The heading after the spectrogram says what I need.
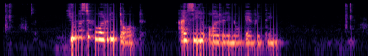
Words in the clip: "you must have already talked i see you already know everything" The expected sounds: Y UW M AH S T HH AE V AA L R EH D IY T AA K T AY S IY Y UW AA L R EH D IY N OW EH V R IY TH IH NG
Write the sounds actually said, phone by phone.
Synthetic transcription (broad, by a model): Y UW M AH S T HH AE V AA L R EH D IY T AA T T AY S IY Y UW AA L R EH D IY N OW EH V R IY T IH NG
